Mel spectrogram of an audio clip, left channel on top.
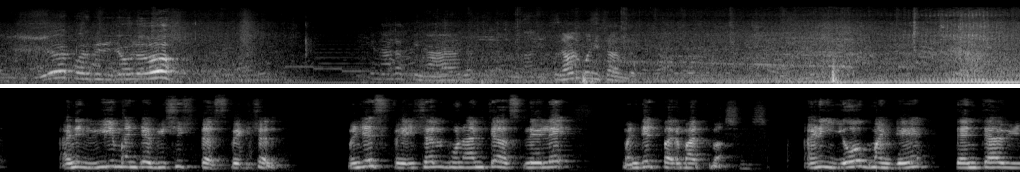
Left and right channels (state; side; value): different; both; correlation 0.00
